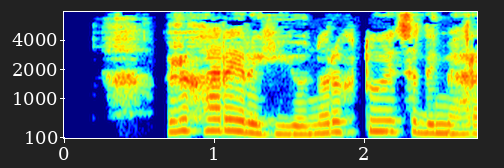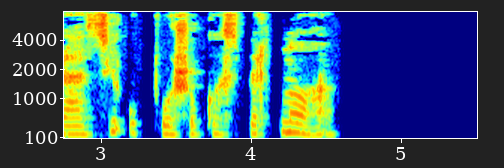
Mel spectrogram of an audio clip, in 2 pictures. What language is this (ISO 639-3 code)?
bel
